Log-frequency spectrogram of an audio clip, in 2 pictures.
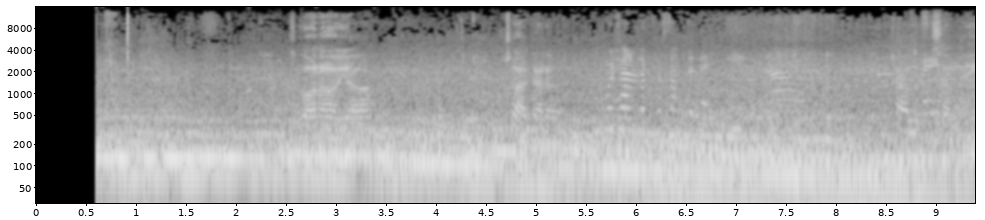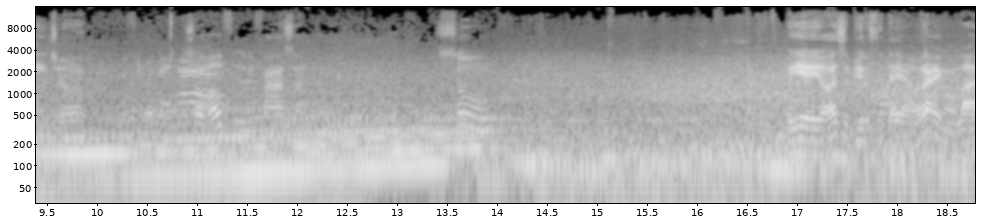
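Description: Street traffic: a low, steady hum of car engines running close by, shifting in pitch as vehicles move, with people talking faintly in the background.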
